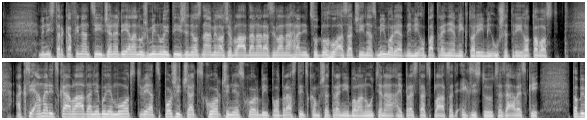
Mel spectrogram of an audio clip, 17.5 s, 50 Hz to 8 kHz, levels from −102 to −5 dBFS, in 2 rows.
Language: Slovak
